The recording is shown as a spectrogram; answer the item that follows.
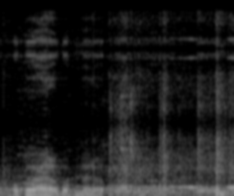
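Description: Indistinct voices of people talking nearby, the words not clear. In the second half there is a run of faint, quick clicks.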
